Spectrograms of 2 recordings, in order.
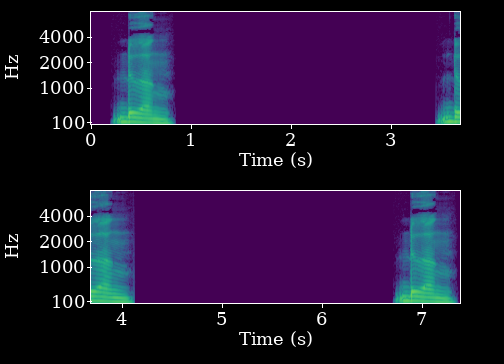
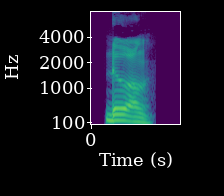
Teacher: Road is pronounced with a low falling tone.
